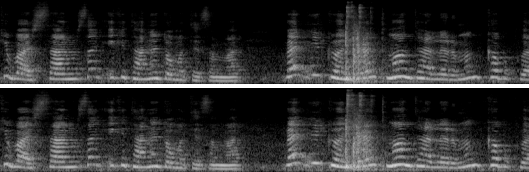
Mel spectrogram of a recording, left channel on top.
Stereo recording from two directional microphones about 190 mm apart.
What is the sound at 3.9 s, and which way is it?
A woman's voice, 10° left (ahead or behind).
